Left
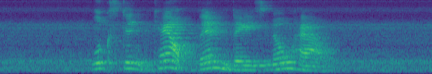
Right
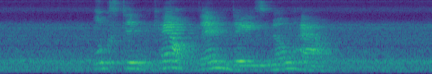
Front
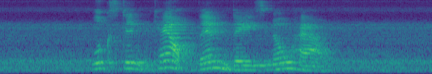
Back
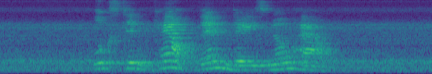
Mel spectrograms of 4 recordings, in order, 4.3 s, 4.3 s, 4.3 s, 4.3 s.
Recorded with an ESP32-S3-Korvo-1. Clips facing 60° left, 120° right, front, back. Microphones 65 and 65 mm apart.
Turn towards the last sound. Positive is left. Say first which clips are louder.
# left 1 dB, front 3 dB
turn(degrees=25)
